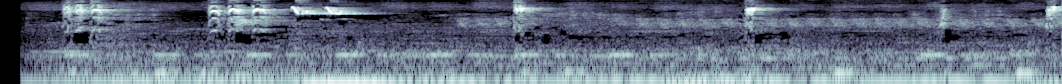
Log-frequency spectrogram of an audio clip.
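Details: Yuhina song: high, thin chirps and short trills in bursts, with quiet pauses between them and a steady low hum underneath.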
